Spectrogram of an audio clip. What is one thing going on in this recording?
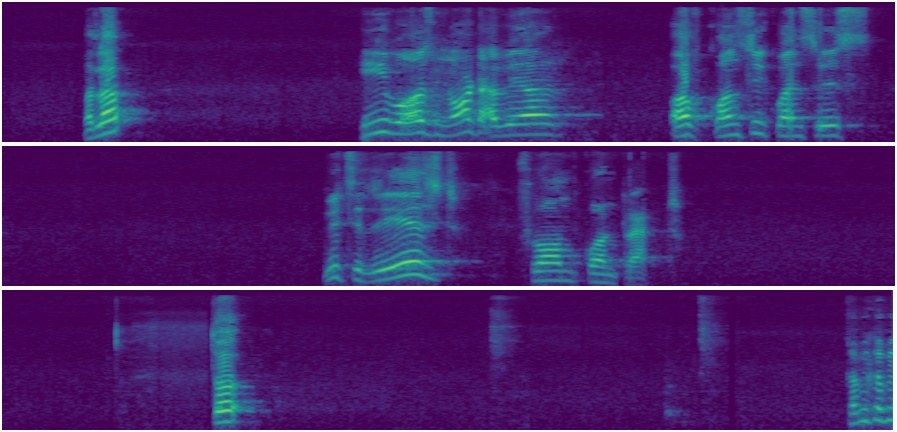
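A middle-aged man lectures calmly into a microphone, speaking in short bursts with pauses.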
